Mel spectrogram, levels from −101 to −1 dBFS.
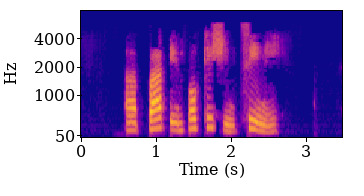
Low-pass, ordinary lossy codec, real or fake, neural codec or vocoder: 7.2 kHz; MP3, 24 kbps; fake; codec, 16 kHz, 1 kbps, X-Codec, HuBERT features, trained on general audio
